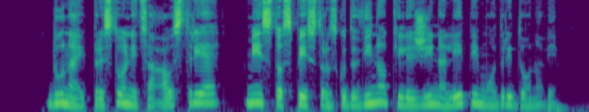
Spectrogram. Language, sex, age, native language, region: Slovenian, female, 30-49, Slovenian, Savinja region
